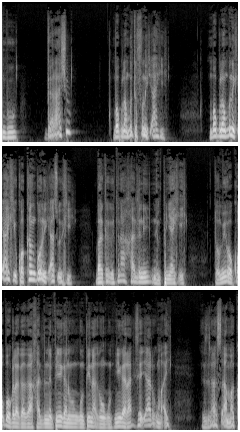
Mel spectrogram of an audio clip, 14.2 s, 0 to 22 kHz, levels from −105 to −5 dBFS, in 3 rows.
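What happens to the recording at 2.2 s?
At 2.2 s the speech has the same swirly, hollow smear it carries through the whole clip, with blurred attacks and nothing above 20.9 kHz. That's generation loss, likely from the audio going through MP3 a few times, around 96 kbit/s, each pass stacking fresh quantisation noise and spectral holes.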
